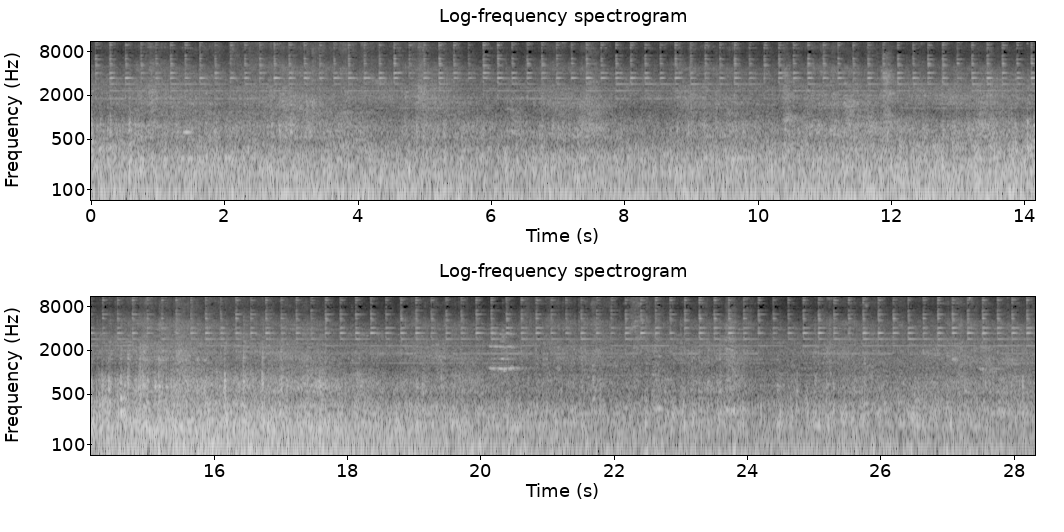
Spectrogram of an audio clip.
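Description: Union Pacific freight train's covered hoppers and tank cars rolling past, a steady low rumble of steel wheels on rail.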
